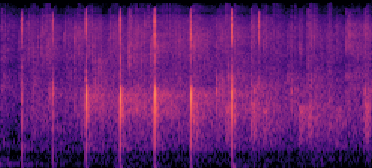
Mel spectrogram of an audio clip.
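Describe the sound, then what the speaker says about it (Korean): Church congregation at a Sunday afternoon service applauding in a short burst of about eight or nine distinct, fairly sparse claps, moderately near, with no talk over them. "우리 힘내서 하시라고 박수 합시다."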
